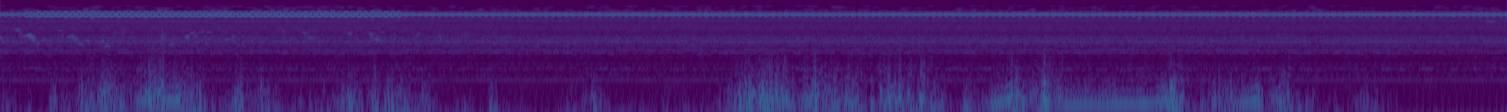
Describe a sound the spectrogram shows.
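Strong wind gusts and rumbles across open ground.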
